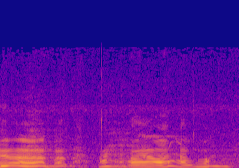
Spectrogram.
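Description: A person's voice making two drawn-out, wavering "aah" sounds: one at the start and one just past the middle.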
